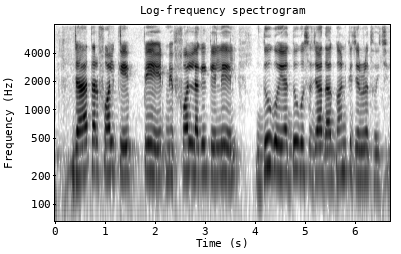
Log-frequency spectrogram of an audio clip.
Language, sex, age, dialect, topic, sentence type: Magahi, female, 25-30, Western, agriculture, statement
